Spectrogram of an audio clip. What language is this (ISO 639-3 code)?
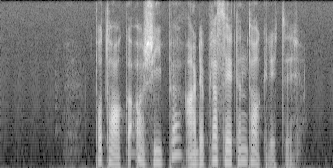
nor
